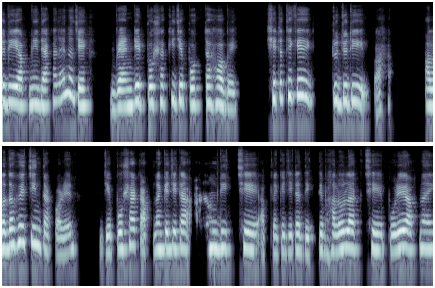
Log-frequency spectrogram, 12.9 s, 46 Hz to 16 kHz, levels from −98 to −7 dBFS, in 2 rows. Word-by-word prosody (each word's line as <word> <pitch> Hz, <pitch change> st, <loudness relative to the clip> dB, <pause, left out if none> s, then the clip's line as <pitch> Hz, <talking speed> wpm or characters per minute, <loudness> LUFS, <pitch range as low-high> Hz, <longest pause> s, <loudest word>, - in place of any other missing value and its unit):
যদি 245 Hz, 0 st, +2 dB
আপনি 220 Hz, +1 st, -3 dB
দেখা 205 Hz, +5 st, -2 dB
যায় 315 Hz, -, +1 dB
না 330 Hz, -, +5 dB
যে 215 Hz, -, +6 dB, 0.5 s
ব্র্যান্ডেড 210 Hz, +5 st, +4 dB
পোশাকই 235 Hz, +2 st, 0 dB
যে 250 Hz, -, +4 dB
পরতে 220 Hz, +1 st, 0 dB
হবে 205 Hz, -5 st, +2 dB, 0.6 s
সেটা 275 Hz, 0 st, +1 dB
থেকে 315 Hz, +1 st, +3 dB, 0.4 s
একটু 260 Hz, -, -5 dB
যদি 255 Hz, 0 st, +2 dB, 0.3 s
বাহ -, -, -10 dB, 0.6 s
আলাদা 220 Hz, +4 st, +5 dB
হয়ে 285 Hz, 0 st, +3 dB
চিন্তা 240 Hz, -6 st, +1 dB
করেন। 180 Hz, +4 st, -3 dB, 0.5 s
যে 190 Hz, -, 0 dB
পোশাক 220 Hz, +4 st, +2 dB
আপনাকে 215 Hz, +2 st, -1 dB
যেটা 225 Hz, 0 st, +2 dB, 0.2 s
আরাম 215 Hz, +3 st, -2 dB
দিচ্ছে, 225 Hz, +1 st, -2 dB, 0.2 s
আপনাকে 185 Hz, +1 st, -8 dB
যেটা 200 Hz, +1 st, -1 dB
দেখতে 175 Hz, +3 st, -5 dB
ভালো 200 Hz, +2 st, +1 dB
লাগছে, 220 Hz, 0 st, -2 dB, 0.2 s
পরে 200 Hz, +3 st, +3 dB
আপনি 220 Hz, +2 st, -5 dB
220 Hz, 155 wpm, -24 LUFS, 205-245 Hz, 0.6 s, যে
